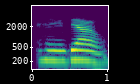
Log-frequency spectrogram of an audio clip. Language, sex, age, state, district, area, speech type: Odia, female, 45-60, Odisha, Angul, rural, conversation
